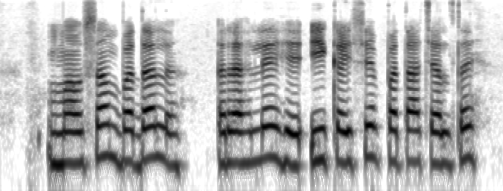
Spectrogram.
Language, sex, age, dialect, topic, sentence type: Magahi, female, 18-24, Central/Standard, agriculture, question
